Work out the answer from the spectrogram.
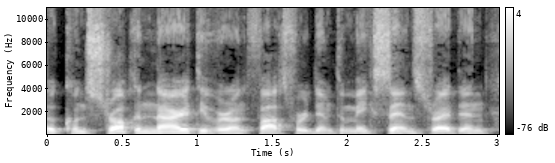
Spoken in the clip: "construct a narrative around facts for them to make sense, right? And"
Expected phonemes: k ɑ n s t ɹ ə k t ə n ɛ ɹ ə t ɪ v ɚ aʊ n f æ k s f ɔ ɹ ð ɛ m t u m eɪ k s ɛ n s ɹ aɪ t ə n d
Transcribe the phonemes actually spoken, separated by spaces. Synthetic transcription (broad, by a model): k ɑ n s t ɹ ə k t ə n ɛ ɹ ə t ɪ v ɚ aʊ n f æ k s f ɔ ɹ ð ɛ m t u m eɪ k s ɛ n s ɹ aɪ t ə n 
